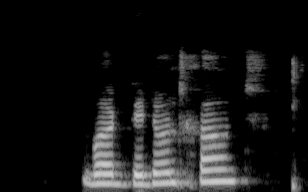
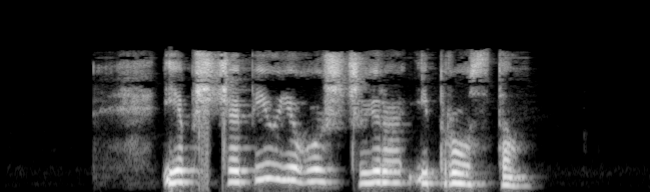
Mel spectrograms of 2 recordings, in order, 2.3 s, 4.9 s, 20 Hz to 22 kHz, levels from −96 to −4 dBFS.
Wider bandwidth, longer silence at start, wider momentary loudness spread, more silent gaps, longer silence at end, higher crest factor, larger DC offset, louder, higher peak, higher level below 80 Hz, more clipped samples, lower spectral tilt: about the same, 7.4 kHz vs 7.8 kHz; second, 0.65 s vs 0.9 s; about the same, 12 LU vs 11 LU; first, 2.13-2.18 s vs none; second, 0.1 s vs 0.9 s; about the same, 14 dB vs 16 dB; neither; second, -28 LUFS vs -16 LUFS; second, -16 dBFS vs -2 dBFS; second, -70 dBFS vs -60 dBFS; neither; first, -7 dB/octave vs -3 dB/octave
